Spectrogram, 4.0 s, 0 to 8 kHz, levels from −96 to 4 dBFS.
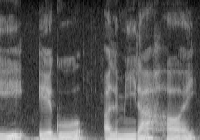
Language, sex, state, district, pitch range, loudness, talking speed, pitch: Maithili, male, Bihar, Samastipur, 110-140 Hz, -15 LUFS, 60 wpm, 120 Hz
